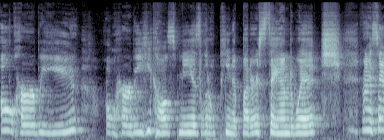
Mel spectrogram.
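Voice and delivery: put-on Midwest accent. Performer voicing Julie recalling nights at the soda fountain with Herbie, Julie in a Midwest accent. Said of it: "I will be doing Julie in a Midwest accent".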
